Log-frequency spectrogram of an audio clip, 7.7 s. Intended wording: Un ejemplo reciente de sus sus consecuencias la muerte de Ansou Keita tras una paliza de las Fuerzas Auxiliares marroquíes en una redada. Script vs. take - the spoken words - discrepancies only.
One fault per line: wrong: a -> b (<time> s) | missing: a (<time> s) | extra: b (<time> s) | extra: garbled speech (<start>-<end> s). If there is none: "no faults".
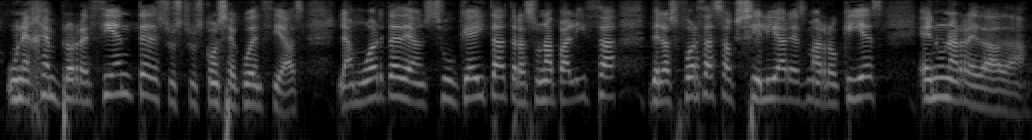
no faults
